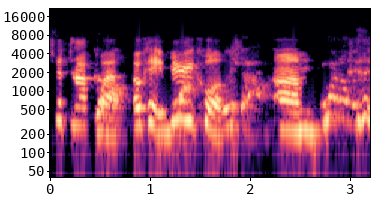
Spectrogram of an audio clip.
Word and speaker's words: Chautauqua: I hope that's right, because Spanish is my second language, but you're super close, and that's an indigenous word, and it's Chautauqua, but you're super close. Chautauqua.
